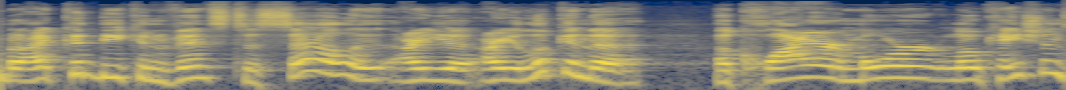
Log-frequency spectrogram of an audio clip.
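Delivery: plain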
